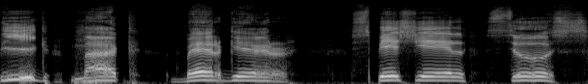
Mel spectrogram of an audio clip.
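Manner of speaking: slow loud word by word. A man repeating his order to a confused employee, slower and louder. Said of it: "this time speaking slower and louder".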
